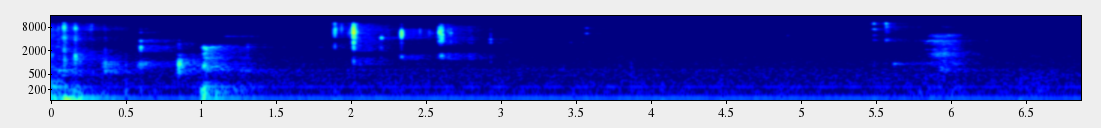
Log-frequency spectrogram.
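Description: A few faint computer keyboard keystrokes in the first three seconds as a sentence is finished, then two faint clicks a little after five seconds in.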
